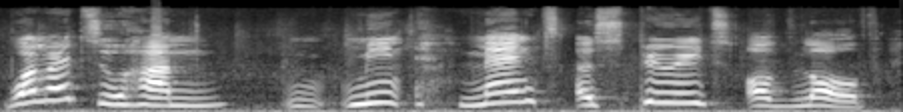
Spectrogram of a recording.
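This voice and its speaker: A woman reading a first-person story aloud, deliberate, with small stumbles over words. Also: high voice, lively intonation, bright, forceful tone, slight background noise. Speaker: reader.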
